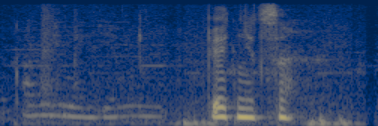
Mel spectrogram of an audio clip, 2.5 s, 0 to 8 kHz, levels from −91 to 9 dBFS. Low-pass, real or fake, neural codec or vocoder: 7.2 kHz; real; none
